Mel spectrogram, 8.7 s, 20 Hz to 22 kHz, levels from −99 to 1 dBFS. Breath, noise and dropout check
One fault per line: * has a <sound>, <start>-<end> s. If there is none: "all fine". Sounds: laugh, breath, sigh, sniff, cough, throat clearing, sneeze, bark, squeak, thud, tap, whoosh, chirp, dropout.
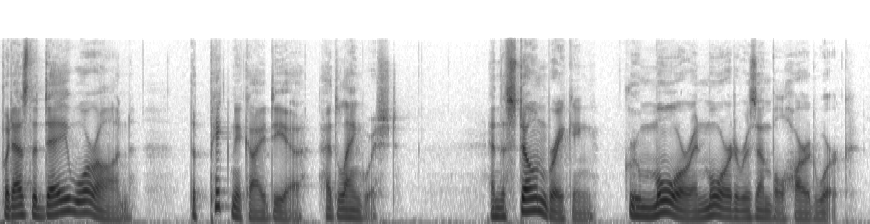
all fine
